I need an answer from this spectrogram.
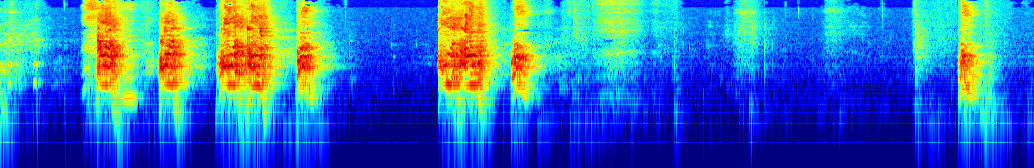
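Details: A French bulldog named Loki goes crazy at fingers pointed at him: a burst of four fast harsh barks, two more after a pause, quiet stretch, then a single final bark.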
